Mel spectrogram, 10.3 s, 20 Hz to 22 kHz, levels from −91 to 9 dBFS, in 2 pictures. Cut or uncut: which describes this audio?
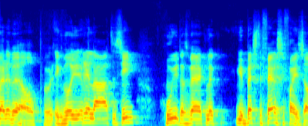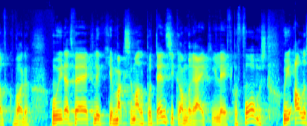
cut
